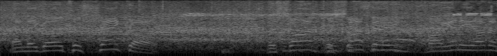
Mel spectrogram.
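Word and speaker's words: Visanthe: to be known as Visant. I said, how do you want your name pronounced? You say Visante on your introduction. Which way? I've heard 50. He said, I'm now Visant.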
